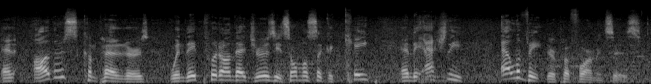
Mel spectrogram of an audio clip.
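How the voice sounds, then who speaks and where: Laid-back male surf announcer, noisy broadcast. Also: sits high. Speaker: surf contest commentator. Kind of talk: live sports commentary. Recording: steady hiss and outdoor rushing noise.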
